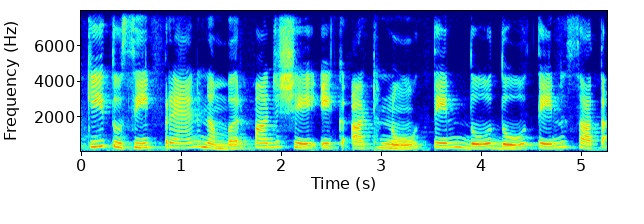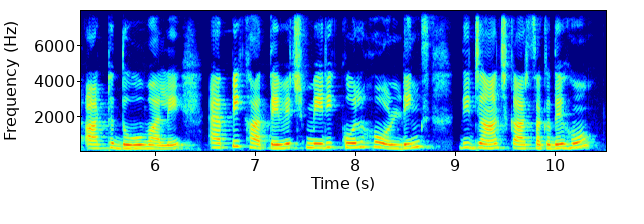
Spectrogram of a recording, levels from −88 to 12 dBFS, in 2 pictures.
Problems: none marked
